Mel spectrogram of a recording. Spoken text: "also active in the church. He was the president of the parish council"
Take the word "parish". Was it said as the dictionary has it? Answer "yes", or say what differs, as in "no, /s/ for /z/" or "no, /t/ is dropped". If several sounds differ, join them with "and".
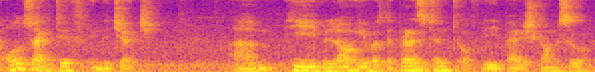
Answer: yes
